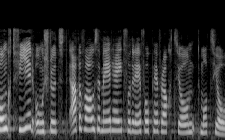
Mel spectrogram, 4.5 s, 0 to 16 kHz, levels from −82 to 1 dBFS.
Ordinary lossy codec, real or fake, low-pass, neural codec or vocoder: AAC, 64 kbps; fake; 7.2 kHz; codec, 16 kHz, 4 kbps, X-Codec, WavLM features, trained on Multilingual LibriSpeech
